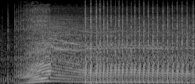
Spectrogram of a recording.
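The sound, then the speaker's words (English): A chainsaw fires up beside a gravel road before cutting an enormous log. Its engine revs in a rising whine, then settles into a loud, steady buzzing drone with rapid rhythmic pulsing. “Near the end of a windy gravel road, Brent Cole Jr. fires up a chainsaw.”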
